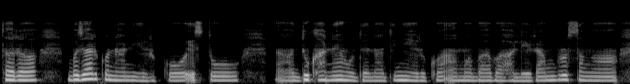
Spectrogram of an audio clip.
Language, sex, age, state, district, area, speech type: Nepali, female, 18-30, West Bengal, Darjeeling, rural, spontaneous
